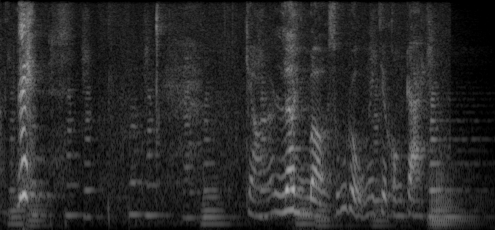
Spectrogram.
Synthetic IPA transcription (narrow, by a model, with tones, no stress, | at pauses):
ɗi˦ | t͡ɕɔː˧˩nɔ˨˦le˧nɓəː˨˩su˨˦əŋzṵ˧˨ŋa˧jt͡ɕəː˧kɔ˧nt͡ɕaː˧j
